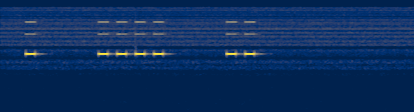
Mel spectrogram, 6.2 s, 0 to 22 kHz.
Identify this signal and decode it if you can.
Beep code, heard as a piezo beeper, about 3550 Hz, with room echo. 1-4-2. In Phoenix BIOS tables: parity failure in the first 64 KB of memory.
